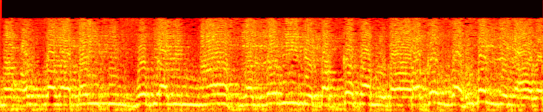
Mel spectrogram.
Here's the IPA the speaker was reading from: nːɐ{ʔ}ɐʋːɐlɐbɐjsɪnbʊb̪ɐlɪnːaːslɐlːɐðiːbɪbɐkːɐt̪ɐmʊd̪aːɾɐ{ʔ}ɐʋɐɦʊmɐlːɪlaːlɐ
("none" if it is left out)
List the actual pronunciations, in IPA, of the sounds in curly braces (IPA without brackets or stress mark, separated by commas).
ʔ, k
